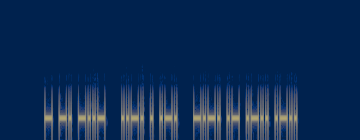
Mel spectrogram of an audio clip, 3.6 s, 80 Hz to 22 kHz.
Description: Morse code, heard as a keyed tone, about 48 wpm, 700 Hz. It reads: TNX FER CALL
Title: Common QSO Phrases 50wpm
